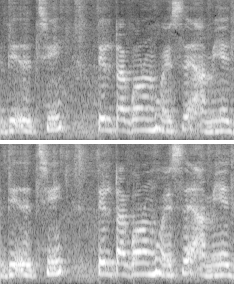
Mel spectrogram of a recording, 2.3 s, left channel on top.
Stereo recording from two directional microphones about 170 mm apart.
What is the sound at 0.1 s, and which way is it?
Speech, 20° right (ahead or behind).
